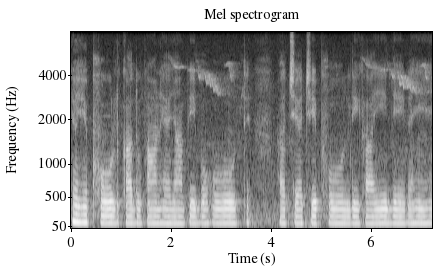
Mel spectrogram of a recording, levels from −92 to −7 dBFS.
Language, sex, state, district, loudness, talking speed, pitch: Hindi, male, Jharkhand, Ranchi, -18 LUFS, 135 wpm, 105 Hz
